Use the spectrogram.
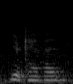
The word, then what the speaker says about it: Jochebed: Ashlin has already pronounced her name Yakaved.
